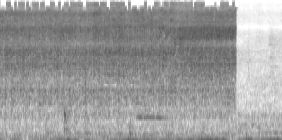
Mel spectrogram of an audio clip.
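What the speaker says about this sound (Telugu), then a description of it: "కొబ్బరి అయితే వేయించుకోవాలండి" Grated coconut and green chillies fry in a pan with a loud, dense hiss and sizzle that cuts off abruptly near the end, leaving quiet.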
